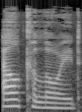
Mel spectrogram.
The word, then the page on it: alkaloid: American English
